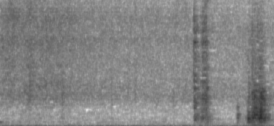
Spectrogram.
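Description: Vegetable stalks scraped and stirred with a metal spatula in a dry wok with no oil, a faint hiss broken by a few short, louder scraping bursts near the end.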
